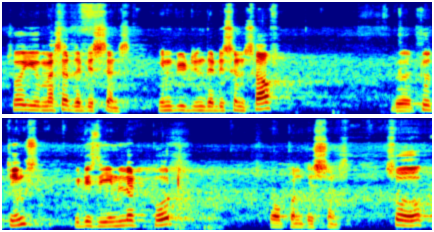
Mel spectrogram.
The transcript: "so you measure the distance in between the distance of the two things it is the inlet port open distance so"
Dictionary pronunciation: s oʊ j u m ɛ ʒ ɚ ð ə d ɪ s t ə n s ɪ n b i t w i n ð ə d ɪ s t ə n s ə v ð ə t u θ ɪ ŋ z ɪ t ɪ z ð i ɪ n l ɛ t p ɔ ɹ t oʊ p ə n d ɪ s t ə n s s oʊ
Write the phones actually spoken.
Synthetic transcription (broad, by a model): s oʊ j u m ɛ s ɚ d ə d ɪ s t ə n s ɪ n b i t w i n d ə d ɪ s t ə n s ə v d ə t u t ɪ ŋ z ɪ t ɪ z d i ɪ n l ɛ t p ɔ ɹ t oʊ p ə n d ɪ s t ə n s s oʊ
